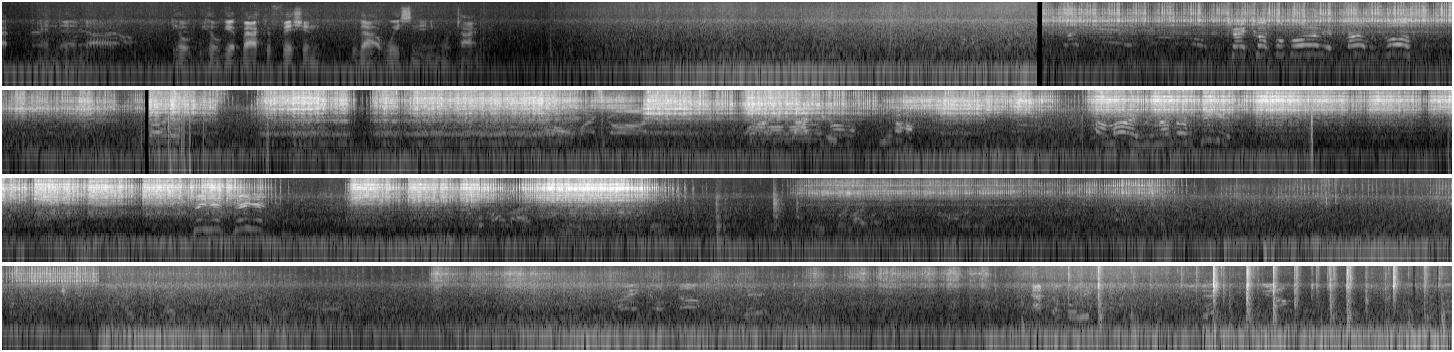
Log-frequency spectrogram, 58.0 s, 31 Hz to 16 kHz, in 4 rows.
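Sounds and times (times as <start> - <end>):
deep engine rumble: 0.0 - 58.0
wind and water rushing: 0.0 - 58.0
voices calling out: 9.4 - 44.7.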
